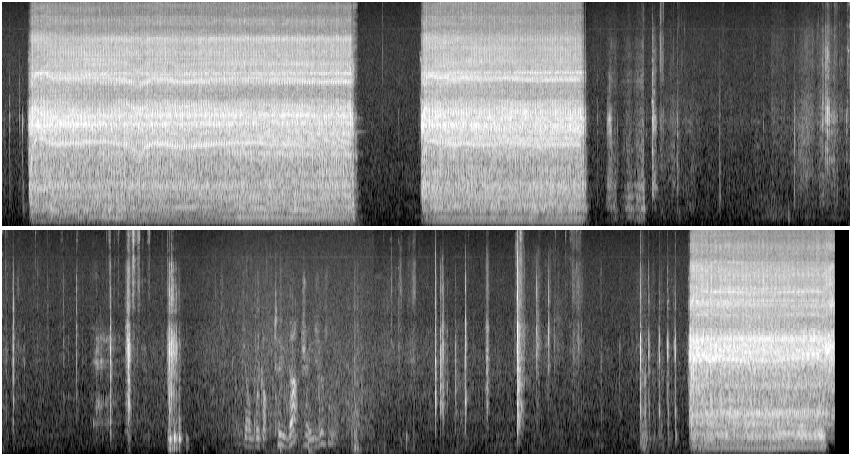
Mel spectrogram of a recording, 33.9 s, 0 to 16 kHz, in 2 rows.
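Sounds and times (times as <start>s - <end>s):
reciprocating saw whining: 0.6s - 7.2s, 30.7s - 33.6s.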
